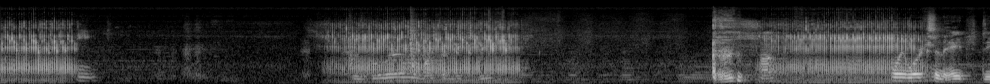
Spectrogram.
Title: Snoring New Years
